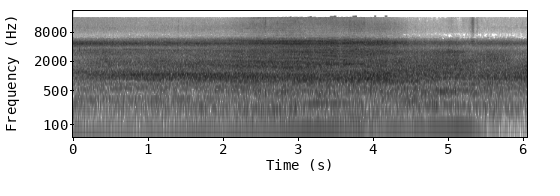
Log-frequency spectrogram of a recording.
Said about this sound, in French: Alors, pour ceux qui se demanderaient comment ça se fait qu'il y ait autant de voitures, c'est parce que j'ai une malédiction. À chaque fois que je démarre un micro, il y a des voitures qui passent.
